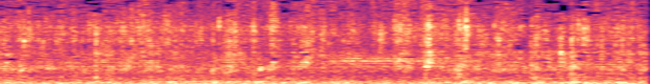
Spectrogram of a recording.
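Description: Water poured steadily over a child's feet during wudu ablution, a continuous close splashing gush with no talk.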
